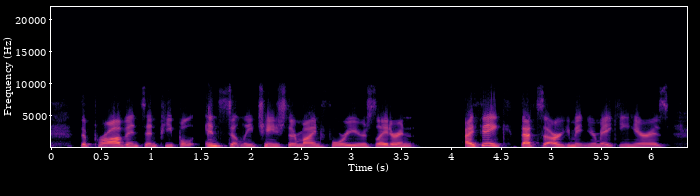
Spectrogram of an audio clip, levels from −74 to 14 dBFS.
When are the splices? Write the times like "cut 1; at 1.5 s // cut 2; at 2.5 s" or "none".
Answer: none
